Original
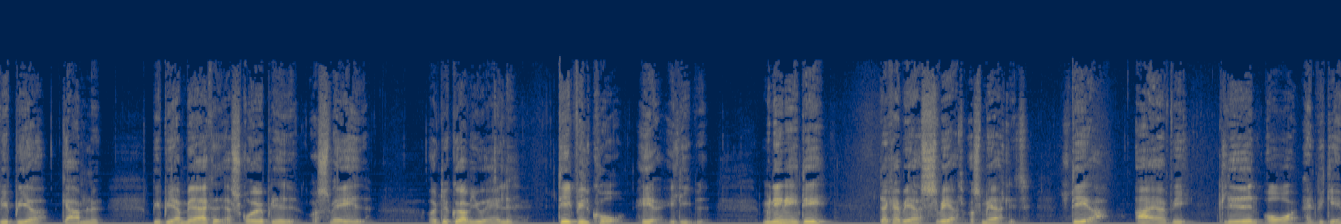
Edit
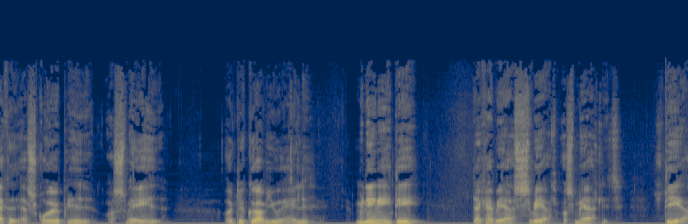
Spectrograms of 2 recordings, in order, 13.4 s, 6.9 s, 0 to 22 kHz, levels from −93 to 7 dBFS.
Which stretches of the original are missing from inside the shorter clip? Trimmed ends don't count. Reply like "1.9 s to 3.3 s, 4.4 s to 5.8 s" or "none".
5.5 s to 7.5 s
